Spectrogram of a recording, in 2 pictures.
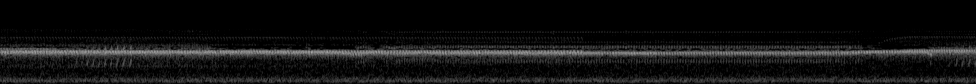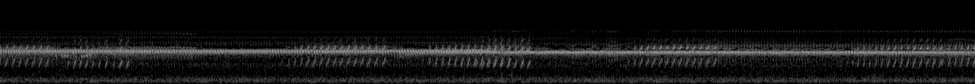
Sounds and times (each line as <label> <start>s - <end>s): frogs 0.0s - 19.5s
toads keep singing 0.0s - 19.5s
